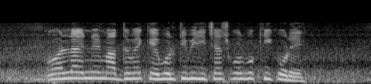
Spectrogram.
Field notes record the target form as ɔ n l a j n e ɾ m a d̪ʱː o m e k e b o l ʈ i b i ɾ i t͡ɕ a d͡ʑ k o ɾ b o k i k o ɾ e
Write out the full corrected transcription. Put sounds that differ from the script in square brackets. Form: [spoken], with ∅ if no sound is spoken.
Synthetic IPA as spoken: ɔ n l a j n e ɾ m a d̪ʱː o m e k e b o l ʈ i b i ɾ i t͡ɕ a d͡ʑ k o ɾ b o k i k o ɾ e

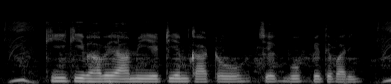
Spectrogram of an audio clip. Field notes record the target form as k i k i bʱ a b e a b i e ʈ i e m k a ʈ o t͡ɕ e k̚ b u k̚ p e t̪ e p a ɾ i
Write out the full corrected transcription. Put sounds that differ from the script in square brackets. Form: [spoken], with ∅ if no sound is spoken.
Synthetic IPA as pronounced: k i k i bʱ a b e a [m] i e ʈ i e m k a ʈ o t͡ɕ e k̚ b u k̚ p e t̪ e p a ɾ i

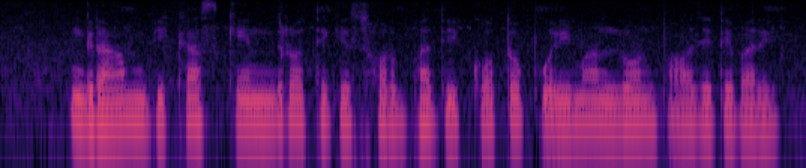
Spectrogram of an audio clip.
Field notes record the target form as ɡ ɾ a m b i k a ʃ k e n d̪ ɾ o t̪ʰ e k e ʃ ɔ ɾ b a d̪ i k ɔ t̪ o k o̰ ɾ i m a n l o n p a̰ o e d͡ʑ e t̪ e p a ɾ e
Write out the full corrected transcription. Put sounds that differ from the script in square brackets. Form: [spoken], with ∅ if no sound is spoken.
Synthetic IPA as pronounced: ɡ ɾ a m b i k a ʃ k e n d̪ ɾ o t̪ʰ e k e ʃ ɔ ɾ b a d̪ i k ɔ t̪ o [p] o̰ ɾ i m a n l o n p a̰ o [a] d͡ʑ e t̪ e p a ɾ e

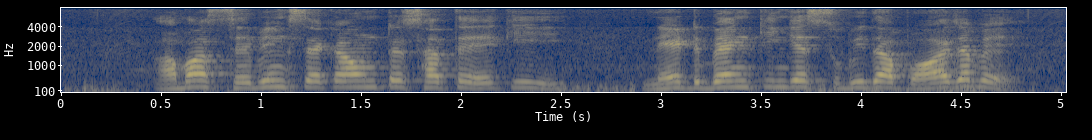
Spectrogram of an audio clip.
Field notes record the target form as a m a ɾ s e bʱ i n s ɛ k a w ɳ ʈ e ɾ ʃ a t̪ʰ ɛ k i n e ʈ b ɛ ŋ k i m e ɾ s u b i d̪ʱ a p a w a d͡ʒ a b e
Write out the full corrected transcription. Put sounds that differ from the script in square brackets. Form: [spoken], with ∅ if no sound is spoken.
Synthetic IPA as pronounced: a m a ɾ s e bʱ i [ŋ] s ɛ k a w ɳ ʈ e ɾ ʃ a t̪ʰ [e] k i n e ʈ b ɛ ŋ k i [ŋ] e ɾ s u b i d̪ʱ a p a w a d͡ʒ a b e

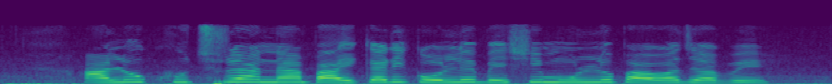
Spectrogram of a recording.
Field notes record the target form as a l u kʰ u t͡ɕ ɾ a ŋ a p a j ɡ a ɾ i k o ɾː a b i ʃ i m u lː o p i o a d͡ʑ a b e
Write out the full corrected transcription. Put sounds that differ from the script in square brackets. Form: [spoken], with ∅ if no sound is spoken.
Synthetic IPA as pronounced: a l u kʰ u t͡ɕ ɾ a [n] a p a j [k] a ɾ i k o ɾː [e] b [e] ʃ i m u lː o p [a] o a d͡ʑ a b e

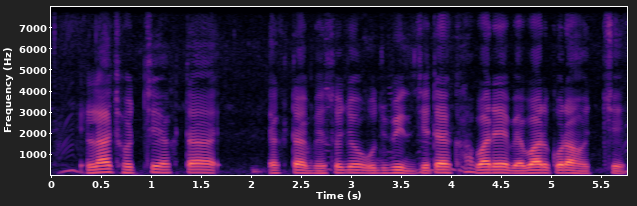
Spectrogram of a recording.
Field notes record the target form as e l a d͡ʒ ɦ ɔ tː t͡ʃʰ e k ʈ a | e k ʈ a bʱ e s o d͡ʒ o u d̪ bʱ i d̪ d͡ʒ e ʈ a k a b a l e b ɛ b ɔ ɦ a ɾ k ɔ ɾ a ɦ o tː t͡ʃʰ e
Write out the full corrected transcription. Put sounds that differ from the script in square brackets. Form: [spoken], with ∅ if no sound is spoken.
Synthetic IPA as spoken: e l a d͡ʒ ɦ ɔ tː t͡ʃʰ e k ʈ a | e k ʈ a bʱ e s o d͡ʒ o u d̪ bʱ i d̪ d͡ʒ e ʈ a [kʰ] a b a [ɾ] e b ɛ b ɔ ɦ a ɾ k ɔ ɾ a ɦ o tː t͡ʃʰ e

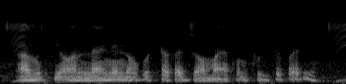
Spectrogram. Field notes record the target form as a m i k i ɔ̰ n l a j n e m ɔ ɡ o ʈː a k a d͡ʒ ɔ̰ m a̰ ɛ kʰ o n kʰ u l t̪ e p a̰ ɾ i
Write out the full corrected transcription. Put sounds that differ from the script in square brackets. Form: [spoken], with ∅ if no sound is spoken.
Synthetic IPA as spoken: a m i k i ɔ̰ n l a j n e [n] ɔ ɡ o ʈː a k a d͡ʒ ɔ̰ m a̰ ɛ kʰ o n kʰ u l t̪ e p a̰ ɾ i

